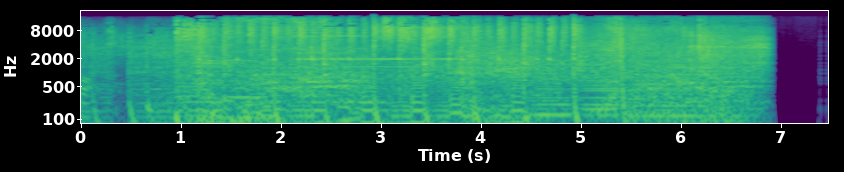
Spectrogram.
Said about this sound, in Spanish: Rugen los motores de la Fórmula 1 en Canadá.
